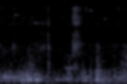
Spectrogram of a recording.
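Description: Racing pigeons loaded in crates for a race give a few soft, low coos, faint and close against a quiet background hum.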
